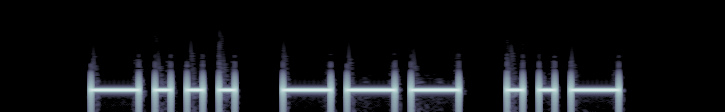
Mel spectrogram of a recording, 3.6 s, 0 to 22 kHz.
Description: Morse code, heard as a keyed tone, about 15 wpm, 700 Hz. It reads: BOU
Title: Top Three Letter Combinations in Words 15wpm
